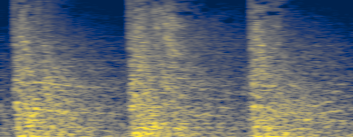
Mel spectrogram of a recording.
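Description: Gunfire in a first-person shooter game, three loud bursts of rapid shots, each lasting about half a second, coming in quick succession, close and dense with no voices over them.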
